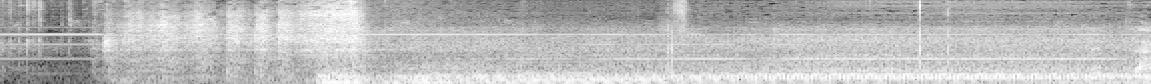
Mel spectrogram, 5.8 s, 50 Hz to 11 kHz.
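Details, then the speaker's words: 1994 Chevy Silverado with new exhaust, not many miles, just brought home: engine cranks briefly, catches and settles into a steady, even idle with no knocks or misses; good oil pressure, not charging because the fan belt is missing. Normal start and idle. "It sounds good, you know. Got new exhaust on it. Not bad."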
